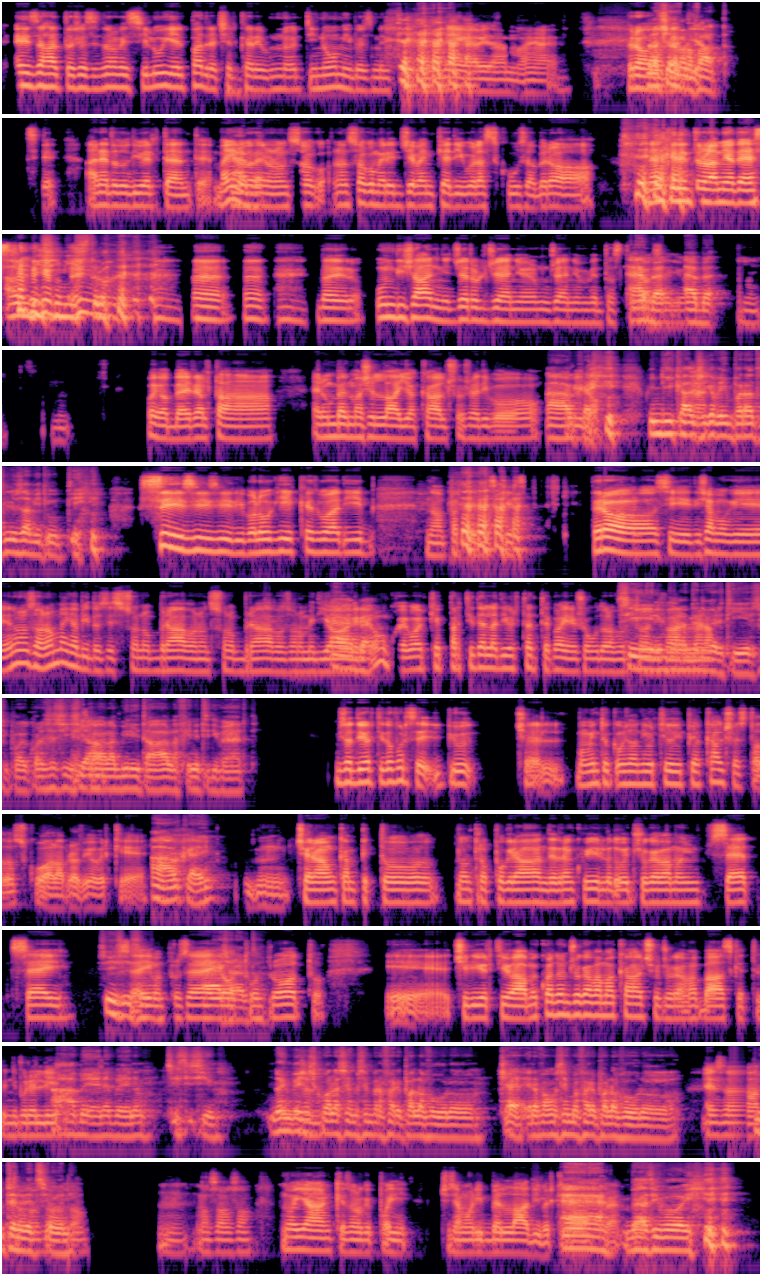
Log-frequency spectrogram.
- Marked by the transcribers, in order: tapping; laugh; chuckle; chuckle; unintelligible speech; "Davvero" said as "davero"; other background noise; laughing while speaking: "okay"; laughing while speaking: "tutti"; in English: "low kick"; laugh; other noise; "importante" said as "imbortante"; "cioè" said as "ceh"; "proprio" said as "propio"; "sempre" said as "sembre"; "cioè" said as "ceh"; "sempre" said as "sembre"; chuckle
- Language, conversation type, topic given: Italian, unstructured, Come ti senti quando raggiungi un obiettivo sportivo?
